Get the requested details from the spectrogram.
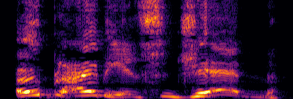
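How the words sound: It is said in an exaggerated upper-class accent.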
